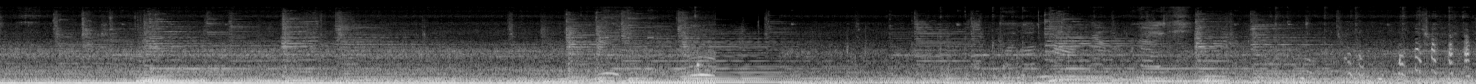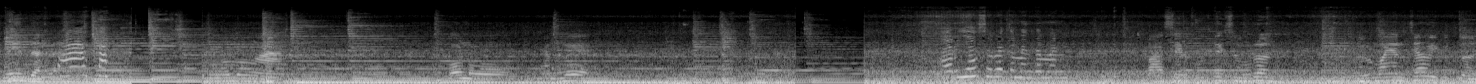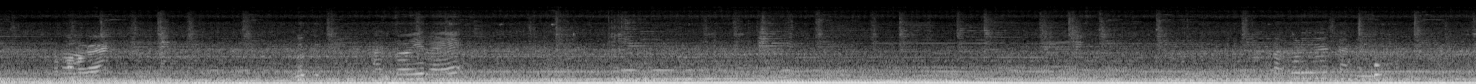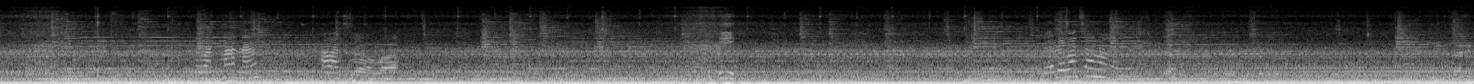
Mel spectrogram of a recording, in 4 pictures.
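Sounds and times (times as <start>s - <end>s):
car cabin engine and road rumble: 0.0s - 59.0s
person speaking: 13.3s - 16.1s.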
